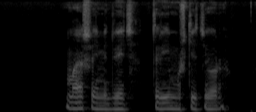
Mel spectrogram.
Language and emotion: Russian, neutral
